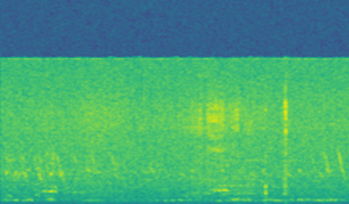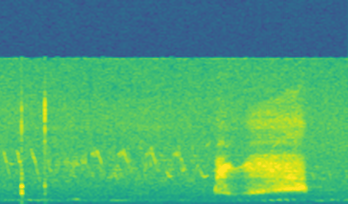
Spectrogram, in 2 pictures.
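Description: Black grouse give a low, continuous bubbling coo, then a loud hissing sneeze near the end; faint high chirps from other birds are in the background.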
